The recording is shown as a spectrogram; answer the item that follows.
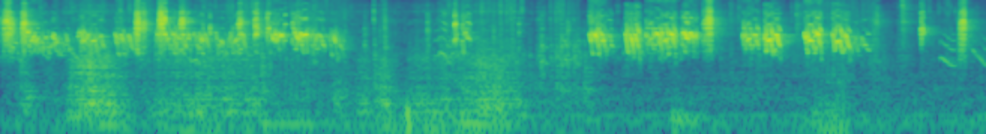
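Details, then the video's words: Parakeet chirping: bright, high twittering chatter in busy bursts, a long run for three seconds, a pause with softer noise, then more scattered chirps and short squeaks toward the end. "Birds Parakeet Sounds Parrot Chirping Sounds"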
